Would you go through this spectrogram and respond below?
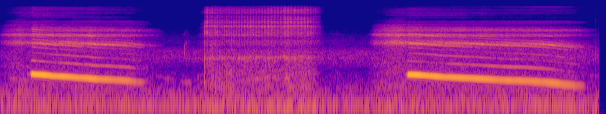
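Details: Sleeper snoring very cutely, a long whistle falling in pitch, a hissing breath, then the same falling whistle again; whistling snore.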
